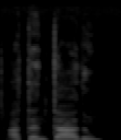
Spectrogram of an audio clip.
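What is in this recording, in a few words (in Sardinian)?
"atentadu", female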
